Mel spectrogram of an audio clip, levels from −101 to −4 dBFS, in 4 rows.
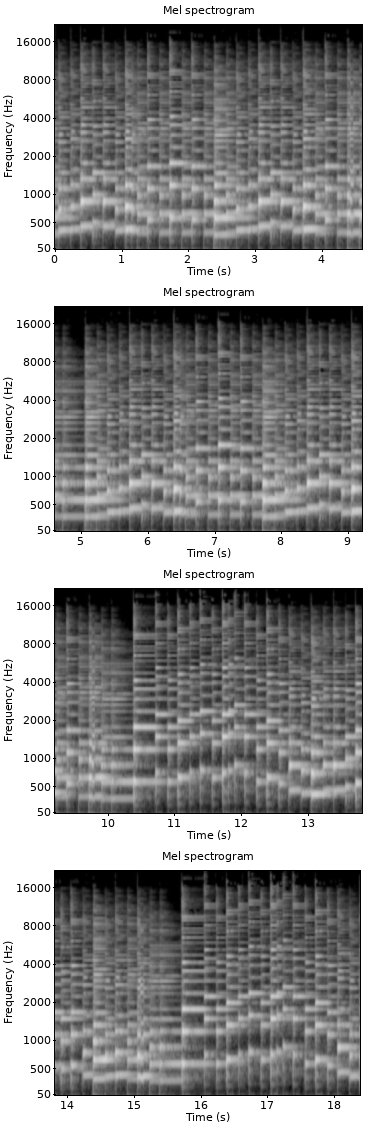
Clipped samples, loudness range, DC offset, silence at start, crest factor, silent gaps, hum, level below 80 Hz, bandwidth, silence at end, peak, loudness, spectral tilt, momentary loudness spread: under 0.1%; 1 LU; under 0.1%; 0 s; 18 dB; none; none; -66 dBFS; over 20 kHz; 0 s; -6 dBFS; -24 LUFS; 0 dB/octave; 5 LU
